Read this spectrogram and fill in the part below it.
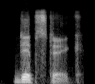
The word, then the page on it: dipstick: British English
